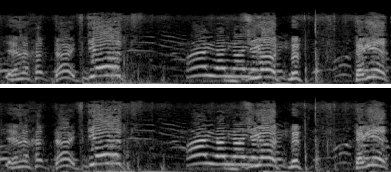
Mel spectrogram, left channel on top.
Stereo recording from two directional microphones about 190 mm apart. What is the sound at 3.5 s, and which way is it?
Speech, 30° left (ahead or behind).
